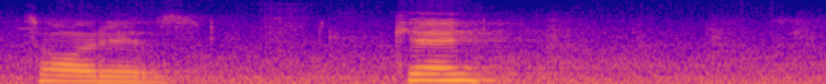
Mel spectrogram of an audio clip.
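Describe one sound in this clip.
An elderly woman speaks calmly into a microphone, in short phrases with pauses.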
